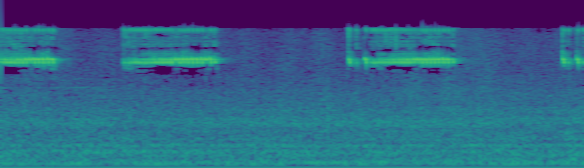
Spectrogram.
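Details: A black field cricket (Korean 먹귀뚜라미) sings high, pulsing trills in bursts under a second long, repeating about every two seconds.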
